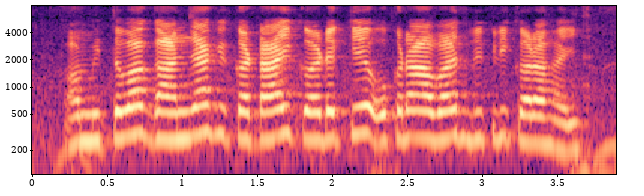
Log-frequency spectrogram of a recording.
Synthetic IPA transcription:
əmit̪ʋəɡãnd͡ʒakekəʈaikəɾekeokɾaːbad͡ʒbikɾikəɾəɦəj

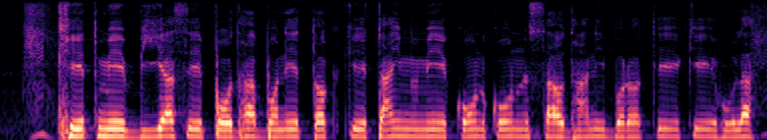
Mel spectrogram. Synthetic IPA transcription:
kʰet̪mebijasepɔd̪ʱabənet̪əkːeʈaimːekɔnkɔnsawd̪ʱanibəɾət̪ekeɦola

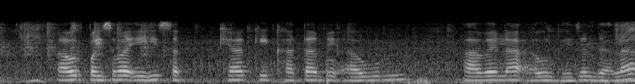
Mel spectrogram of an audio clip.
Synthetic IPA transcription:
ɔʊɾpəɪsʋaeɦisə̃ | kʰjakekʰaːt̪amẽʔaul | aʋeːlaʔɔʊɾbʱeːd͡ʒəld͡ʒaːla

